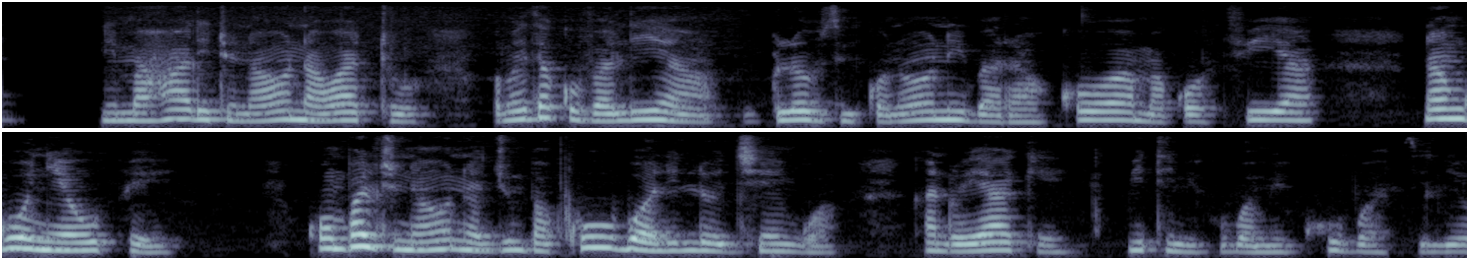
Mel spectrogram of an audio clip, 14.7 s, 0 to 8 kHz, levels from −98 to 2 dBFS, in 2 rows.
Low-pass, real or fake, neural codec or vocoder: 7.2 kHz; real; none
